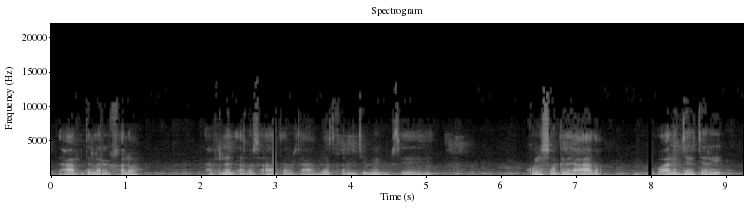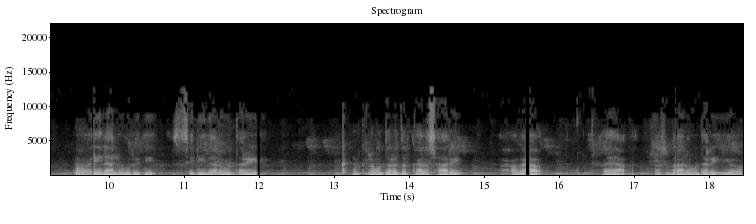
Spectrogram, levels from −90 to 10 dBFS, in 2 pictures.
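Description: Right from the start the speech sounds dull, with a gurgling, grainy texture and nothing above 14.2 kHz. That's most likely MP2 compression at a rate around 64 kbps. There aren't enough bits, so the upper sub-bands flicker out and the remaining bands are coarsely quantised.

On top of that there are seven blocks of digital silence, where the sound cuts out to silence with no fade. The first is a short tick at 0.67 s. Then come holes of 40 ms at 2.96 s, 60 ms at 7.96 s, 20 ms at 9.78 s, 40 ms at 11.98 s, 60 ms at 15.56 s and 20 ms at 17.56 s.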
